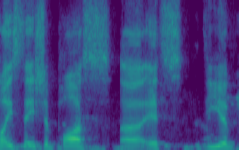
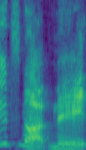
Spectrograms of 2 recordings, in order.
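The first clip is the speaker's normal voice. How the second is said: shouting, higher and louder; 3 semitones higher, 11 dB louder than usual. Disagreeing with another speaker about a game's rating: yelling. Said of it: "why are you yelling at me?".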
